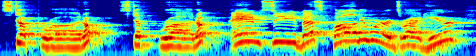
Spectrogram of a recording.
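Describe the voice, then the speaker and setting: Extremely high-pitched put-on character voice from a woman, delivered at a fairly slow pace. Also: lively intonation. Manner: hawking, loud and showy.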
